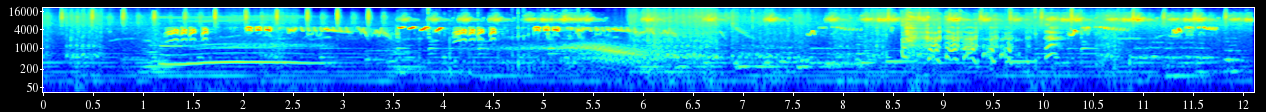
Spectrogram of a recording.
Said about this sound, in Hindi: इतने सुंदर पक्षी।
